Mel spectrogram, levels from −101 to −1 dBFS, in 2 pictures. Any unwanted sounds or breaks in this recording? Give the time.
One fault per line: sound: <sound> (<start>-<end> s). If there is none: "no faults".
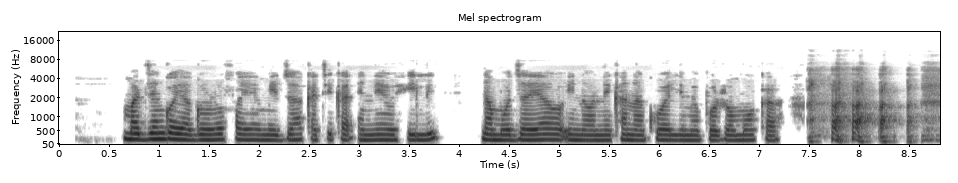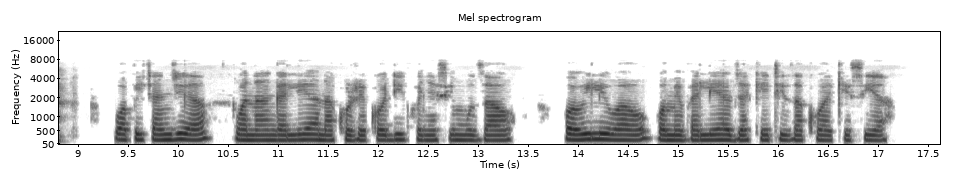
sound: laugh (7.5-9.0 s)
